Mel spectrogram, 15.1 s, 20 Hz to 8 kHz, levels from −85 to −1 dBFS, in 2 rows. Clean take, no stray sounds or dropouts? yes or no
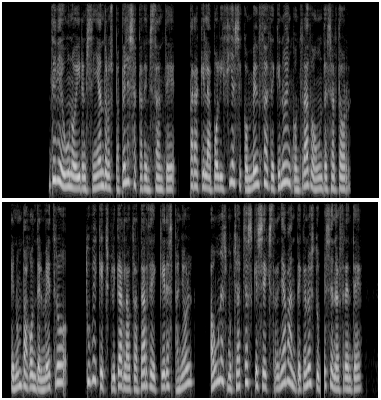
no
